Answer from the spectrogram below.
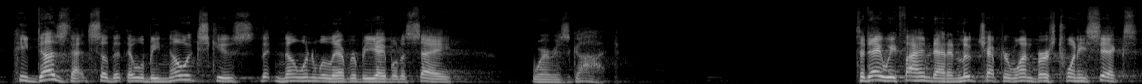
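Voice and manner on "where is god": soft, low imagined question; hushed quote. Retold or imitated. Preacher voicing what nobody could say, hushed and low. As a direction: drop right down, quietly voicing a doubter.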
